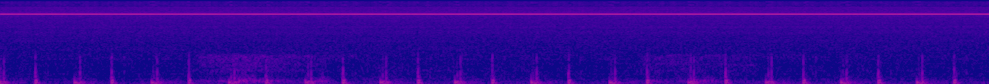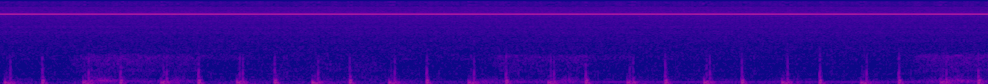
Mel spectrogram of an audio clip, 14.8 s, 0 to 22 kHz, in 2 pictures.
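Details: Own heartbeat self-recorded with the fan off, shortly after the heart began feeling very thumpy; valve and blood-rushing sounds noted. Strong regular low thumps at about 100 a minute, occasional faint whooshing breaths, steady high tone behind.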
